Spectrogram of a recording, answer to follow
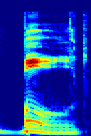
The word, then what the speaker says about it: bold: He's bold and he's bold. It sounds the same. But in American it's like it's bald and bold. So there's a a and a o bald and bold.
